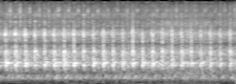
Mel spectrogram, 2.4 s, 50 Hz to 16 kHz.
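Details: Yamaha Factor/YBR 125 at steady idle with a fast, even rattle over the engine beat that goes away at higher revs; loose bolts on the starter one-way (directional) clutch rattling at idle.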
